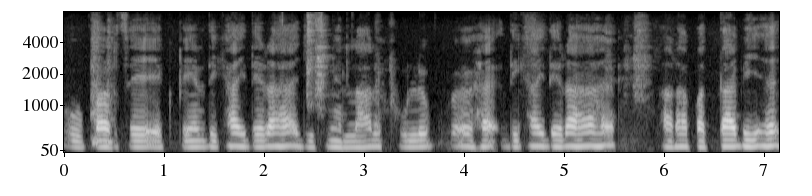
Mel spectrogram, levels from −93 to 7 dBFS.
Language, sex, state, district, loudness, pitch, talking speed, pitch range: Hindi, male, Bihar, Vaishali, -18 LUFS, 130 Hz, 175 wpm, 125-140 Hz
